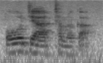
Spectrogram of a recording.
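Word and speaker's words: ojaṭṭhamaka: So in Pali it is Oja Tamaka. five syllables.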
